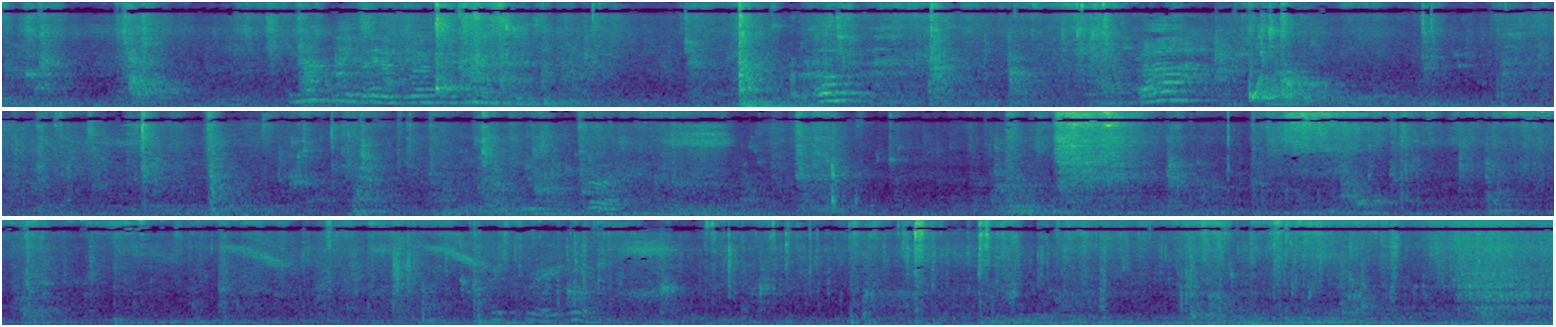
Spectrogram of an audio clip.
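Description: Voices without clear words for the first several seconds, then a wheelbarrow loaded with muddy floodwater being pushed along.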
